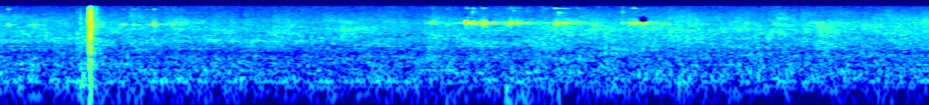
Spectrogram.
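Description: Small sounds of a cat at play with a rubber band: one sharp snap about half a second in, then a brief flurry of faint, high scratching about three seconds in.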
